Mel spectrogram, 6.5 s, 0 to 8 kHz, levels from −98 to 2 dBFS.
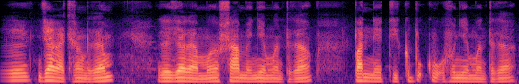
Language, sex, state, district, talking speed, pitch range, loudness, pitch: Wancho, male, Arunachal Pradesh, Longding, 155 wpm, 105-120 Hz, -21 LUFS, 110 Hz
